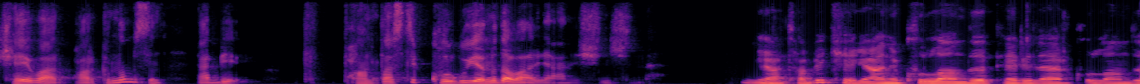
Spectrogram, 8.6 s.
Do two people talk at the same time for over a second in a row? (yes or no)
no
